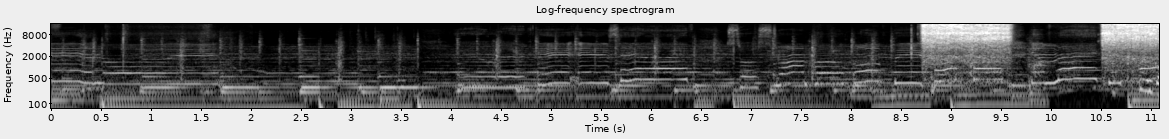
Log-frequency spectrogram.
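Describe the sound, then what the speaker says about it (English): Texturizing hair spray comes out in two hissing bursts, a longer one and then a shorter one, close and loud over steady background music. "I'm gonna go in again with the texturizing spray."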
